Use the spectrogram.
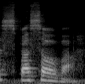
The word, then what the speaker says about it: Spasova: Intimacy, Sex, and Relationships, an interview with Spasova. Yes, Spasova. Spasova. Spasova. Yes, Spasova. that's right. Sorry. She puts the Yes, emphasis on the first. Emphasis on the first syllable.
